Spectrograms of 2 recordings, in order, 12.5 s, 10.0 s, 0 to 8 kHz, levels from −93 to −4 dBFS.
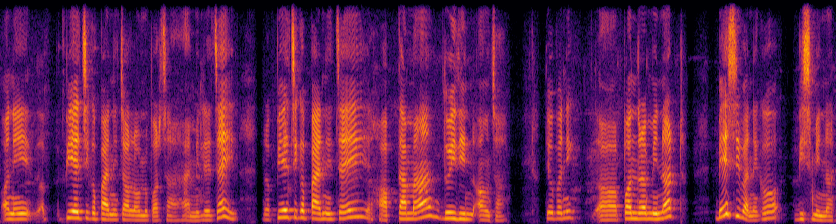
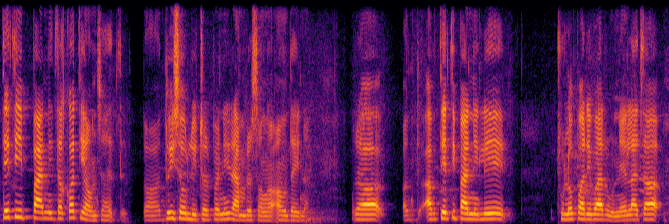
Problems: background sounds at intervals, background conversations at intervals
